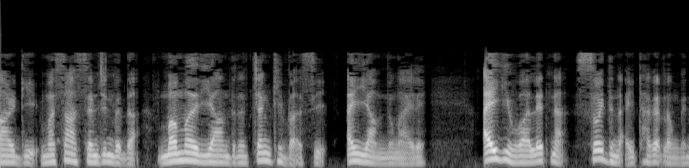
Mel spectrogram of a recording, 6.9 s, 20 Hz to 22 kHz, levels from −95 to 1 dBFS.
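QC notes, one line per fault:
Throughout: AAC compression. Nothing survives above 7 kHz, so the speech sounds dull and boxed in. Sibilants come out fizzy and smeared, with a watery warble. The likely cause is an AAC-LC encoder starved of bits, which fits about 24 kbps.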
